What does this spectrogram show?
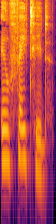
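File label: "ill-fated", English, British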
